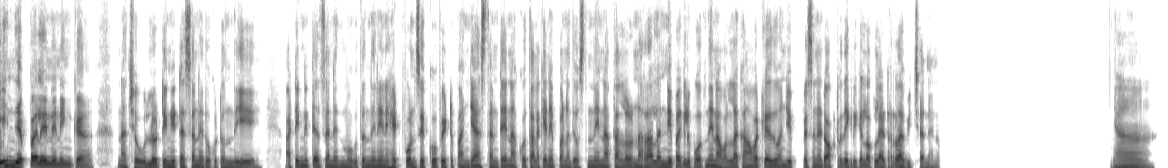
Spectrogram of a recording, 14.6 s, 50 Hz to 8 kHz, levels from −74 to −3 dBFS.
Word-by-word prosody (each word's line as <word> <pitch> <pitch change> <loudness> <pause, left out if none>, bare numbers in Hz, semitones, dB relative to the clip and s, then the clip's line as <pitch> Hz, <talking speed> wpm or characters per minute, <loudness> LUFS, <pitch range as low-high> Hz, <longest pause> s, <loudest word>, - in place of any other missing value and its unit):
ఏం 200 +3 +6
చెప్పాలి 155 -3 +6
నేనింకా? 125 -2 +2 0.5
నా 100 - 0
చెవుల్లో 100 +6 +1
టినిటస్ 110 +3 +1
అనేది 105 -1 0
ఒకటుంది. 95 +2 -2 0.6
ఆ! - - +2
టినిటస్ 110 +2 0
అనేది 100 -2 -1
మోగుతోంది. 100 +2 -2
నేను 95 -1 +1
హెడ్‌‌ఫోన్స్ 130 +3 0
ఎక్కువ 125 - -2
పెట్టి 100 - -1
పనిచేస్తుంటే 105 0 +1
నాకు 100 +1 -5
తలకాయ 100 +4 0
నొప్పనేదొస్తుంది. 100 -1 -2
నా - - -1
తలలో 115 +6 +1
నరాలన్నీ 130 +5 +2
పగిలిపోతున్నాయి. 120 -3 0
నా - - -1
వల్ల 110 +8 +1
కావట్లేదు, 115 0 +2
అని 105 -2 0
చెప్పేసి 115 +4 -2
డాక్టర్ 110 +5 -3
దగ్గరికెళ్లి 110 -1 -1
ఒక 105 - -1
లెటర్ 115 +6 -2
రాపిచ్చా 95 -2 -2
నేను. 85 +1 -12 2.2
ఆ! 95 -3 -2
105 Hz, 150 wpm, -23 LUFS, 100-120 Hz, 2.2 s, ఏం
